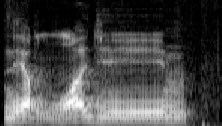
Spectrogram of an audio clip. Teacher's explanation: untuk huruf ra tidak boleh getarannya lebih dari dua getaran aja. Cukup 2 getaran. Nirrajim, nirrajim, tidak dilepas dia.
